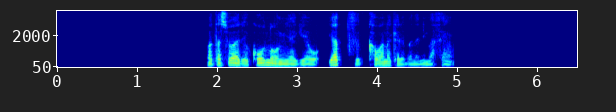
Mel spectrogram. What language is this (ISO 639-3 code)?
jpn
